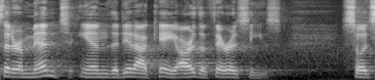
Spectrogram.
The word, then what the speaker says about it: Didache: I have a quote here from the early Christian document called the Didache, which looks as if it's spelled the didache, as if it rhymes with headache, but it's pronounced Didache, which is the acts of the or the teaching of the apostles, rather.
